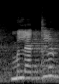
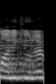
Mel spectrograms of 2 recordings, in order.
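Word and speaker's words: molecular: बेटा इसकी 2 जो है वो प्रोनाउंसिएशंस हैं, मोलेकुलर बायोलॉजी भी कहते हैं और मॉलिक्यूलर बायोलॉजी भी कहते हैं।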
